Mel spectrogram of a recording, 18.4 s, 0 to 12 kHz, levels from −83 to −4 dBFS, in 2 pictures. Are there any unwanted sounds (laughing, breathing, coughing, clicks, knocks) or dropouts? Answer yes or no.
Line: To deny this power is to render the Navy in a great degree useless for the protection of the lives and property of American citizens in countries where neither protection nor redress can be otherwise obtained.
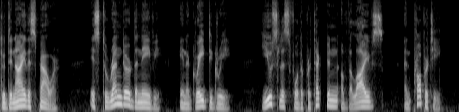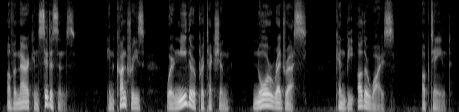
yes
